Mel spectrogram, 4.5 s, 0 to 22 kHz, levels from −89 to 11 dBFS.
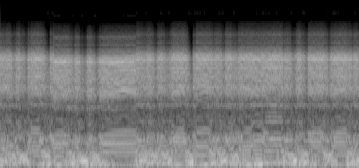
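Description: A drift correction step runs from 0.67 to 1.70 s. The sound slows by about 6.2 percent and drops roughly 111 cents, just over a semitone, then snaps back to normal. The likely cause is clock-matching software stepping its playback rate to rebalance a buffer.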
